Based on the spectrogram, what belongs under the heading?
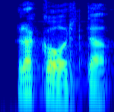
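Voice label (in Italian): "raccorta", dialettale, crespinese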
